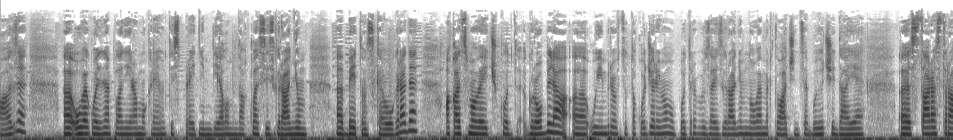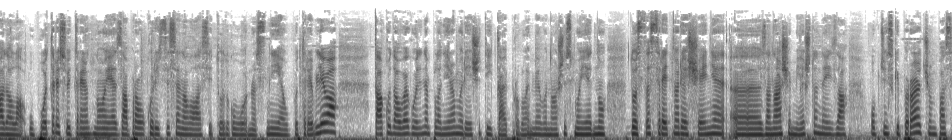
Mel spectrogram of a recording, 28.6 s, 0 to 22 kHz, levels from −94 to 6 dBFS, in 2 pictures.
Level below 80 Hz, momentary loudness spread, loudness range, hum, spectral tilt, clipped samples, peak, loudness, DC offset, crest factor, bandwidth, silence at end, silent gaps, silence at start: -24 dBFS; 8 LU; 4 LU; none; -5 dB/octave; under 0.1%; -2 dBFS; -18 LUFS; under 0.1%; 16 dB; 16 kHz; 0 s; none; 0 s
